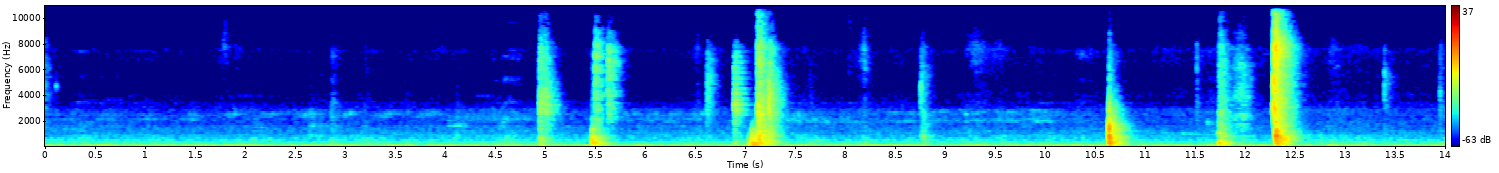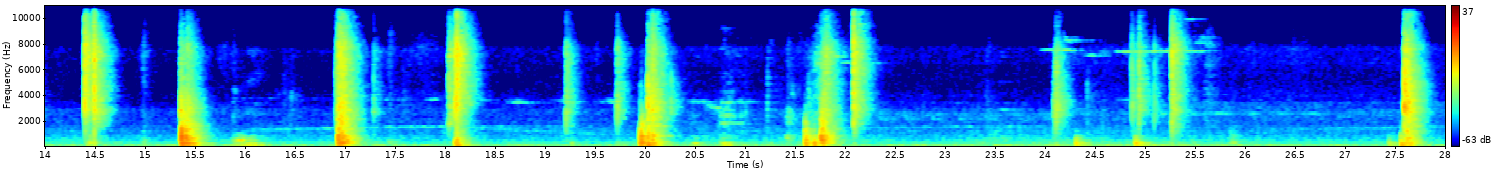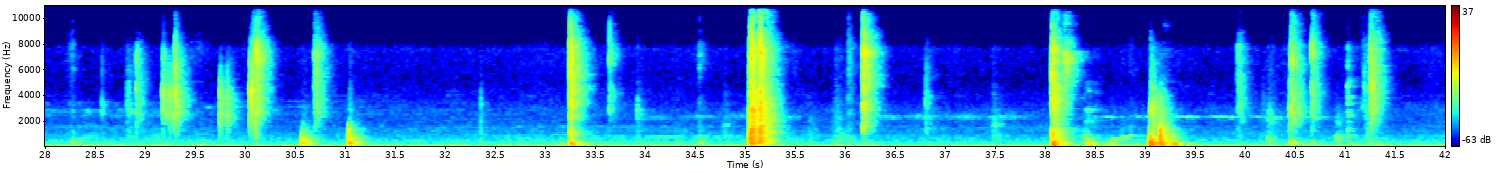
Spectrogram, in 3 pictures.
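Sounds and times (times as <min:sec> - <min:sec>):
mahjong tiles clacking: 0:24.0 - 0:25.6, 0:28.5 - 0:31.0.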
